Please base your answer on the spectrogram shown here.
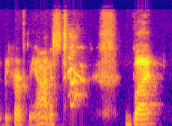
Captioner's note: chuckles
